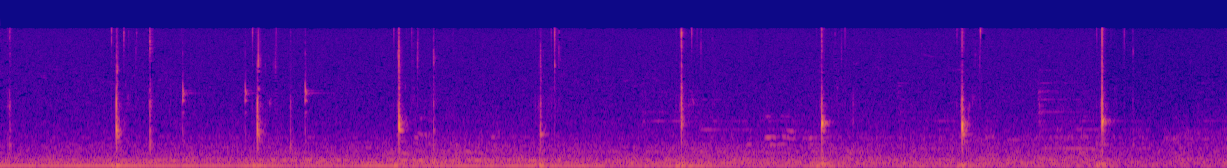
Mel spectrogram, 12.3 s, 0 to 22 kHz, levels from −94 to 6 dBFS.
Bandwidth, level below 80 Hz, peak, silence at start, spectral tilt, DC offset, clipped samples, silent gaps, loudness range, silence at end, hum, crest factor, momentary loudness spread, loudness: 11.5 kHz; -46 dBFS; -8 dBFS; 0 s; -4.5 dB/octave; under 0.1%; under 0.1%; none; 3 LU; 0 s; none; 32 dB; 13 LU; -40 LUFS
